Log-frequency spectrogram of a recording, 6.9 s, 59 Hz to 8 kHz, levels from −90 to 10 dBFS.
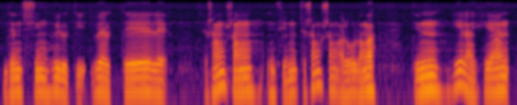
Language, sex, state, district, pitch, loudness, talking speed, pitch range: Mizo, male, Mizoram, Aizawl, 105 Hz, -21 LUFS, 165 wpm, 100-110 Hz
